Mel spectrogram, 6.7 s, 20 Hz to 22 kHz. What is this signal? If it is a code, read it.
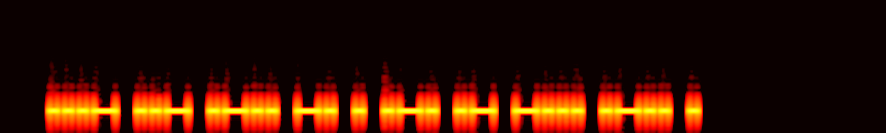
Morse code, heard as a keyed tone, about 22 wpm, 700 Hz. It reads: VULNERABLE
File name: practice / 22wpm / 10 Letter Words - First 3 Letters Given - 22wpm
